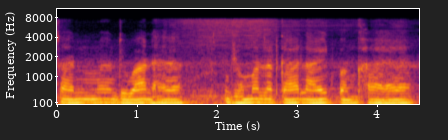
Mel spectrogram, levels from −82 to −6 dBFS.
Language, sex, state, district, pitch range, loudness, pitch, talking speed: Hindi, male, Jharkhand, Deoghar, 105-115 Hz, -15 LUFS, 110 Hz, 105 wpm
